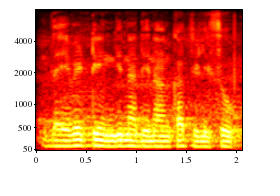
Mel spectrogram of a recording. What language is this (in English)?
Kannada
